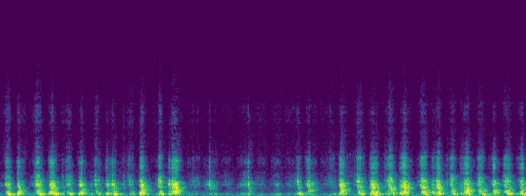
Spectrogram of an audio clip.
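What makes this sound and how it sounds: A wooden stylus scratches and rubs quick strokes across wax-coated scratch art paper with a rainbow underlayer. It makes a rapid series of soft, dry raspy scrapes, about three per second, that ease off slightly in the middle before resuming steadily.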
